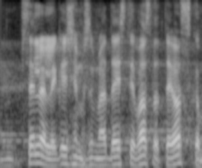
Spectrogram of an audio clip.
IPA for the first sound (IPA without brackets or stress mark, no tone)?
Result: s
